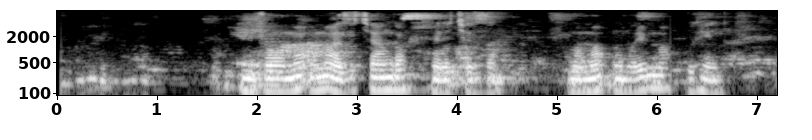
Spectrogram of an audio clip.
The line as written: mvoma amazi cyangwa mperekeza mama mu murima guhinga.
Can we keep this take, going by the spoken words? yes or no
yes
